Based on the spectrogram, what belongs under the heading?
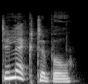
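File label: "delectable", British English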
